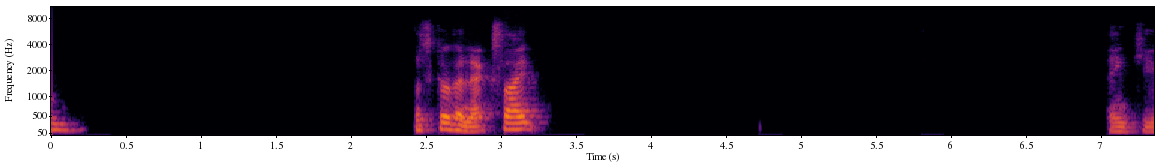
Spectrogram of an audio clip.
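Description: A man speaks calmly through an online call, in short bursts with pauses.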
